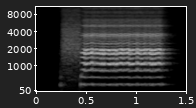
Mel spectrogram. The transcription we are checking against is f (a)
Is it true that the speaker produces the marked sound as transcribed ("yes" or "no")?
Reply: no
